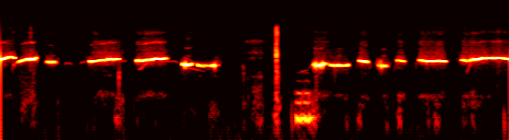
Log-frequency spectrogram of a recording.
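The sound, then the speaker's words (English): People whistle a bright, catchy tune together in short melodic phrases with brief pauses, clear, broken once by a quick low vocal sound midway. “So let me know when you're ready to whistle and we'll do it. It's just so catchy.”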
